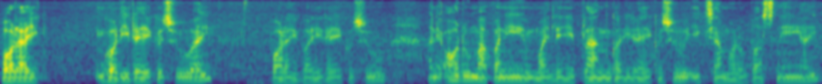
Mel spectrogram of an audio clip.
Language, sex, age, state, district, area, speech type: Nepali, male, 18-30, West Bengal, Kalimpong, rural, spontaneous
